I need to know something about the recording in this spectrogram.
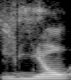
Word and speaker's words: Lyon: Gabrielle, never know how to say her name, Lion, I guess. It is. Lyon in French, Gabrielle Lyon show.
